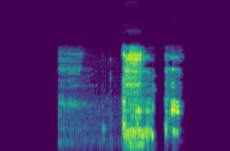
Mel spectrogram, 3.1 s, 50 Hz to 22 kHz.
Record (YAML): cough_length: 3.1 s
cough_amplitude: 31473
cough_signal_mean_std_ratio: 0.35
survey_phase: beta (2021-08-13 to 2022-03-07)
age: 45-64
gender: Female
wearing_mask: 'No'
symptom_cough_any: true
symptom_runny_or_blocked_nose: true
symptom_shortness_of_breath: true
symptom_sore_throat: true
symptom_fatigue: true
symptom_fever_high_temperature: true
symptom_headache: true
symptom_change_to_sense_of_smell_or_taste: true
symptom_loss_of_taste: true
symptom_onset: 2 days
smoker_status: Never smoked
respiratory_condition_asthma: false
respiratory_condition_other: false
recruitment_source: Test and Trace
submission_delay: 1 day
covid_test_result: Positive
covid_test_method: ePCR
